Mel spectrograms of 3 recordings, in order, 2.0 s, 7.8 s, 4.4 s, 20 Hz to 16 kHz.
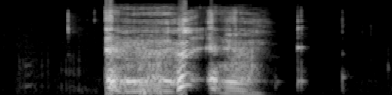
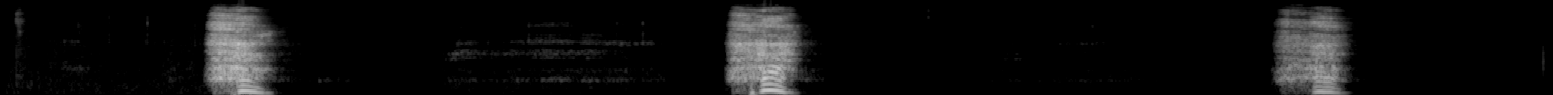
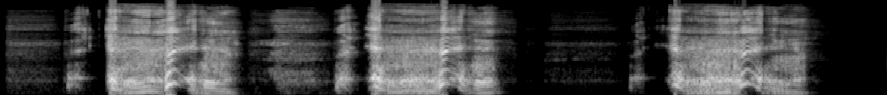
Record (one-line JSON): {"cough_length": "2.0 s", "cough_amplitude": 32768, "cough_signal_mean_std_ratio": 0.45, "exhalation_length": "7.8 s", "exhalation_amplitude": 31644, "exhalation_signal_mean_std_ratio": 0.24, "three_cough_length": "4.4 s", "three_cough_amplitude": 32768, "three_cough_signal_mean_std_ratio": 0.51, "survey_phase": "beta (2021-08-13 to 2022-03-07)", "age": "45-64", "gender": "Female", "wearing_mask": "No", "symptom_cough_any": true, "symptom_runny_or_blocked_nose": true, "symptom_sore_throat": true, "symptom_fatigue": true, "symptom_fever_high_temperature": true, "symptom_headache": true, "symptom_onset": "3 days", "smoker_status": "Ex-smoker", "respiratory_condition_asthma": false, "respiratory_condition_other": false, "recruitment_source": "Test and Trace", "submission_delay": "2 days", "covid_test_result": "Positive", "covid_test_method": "RT-qPCR", "covid_ct_value": 30.2, "covid_ct_gene": "ORF1ab gene"}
